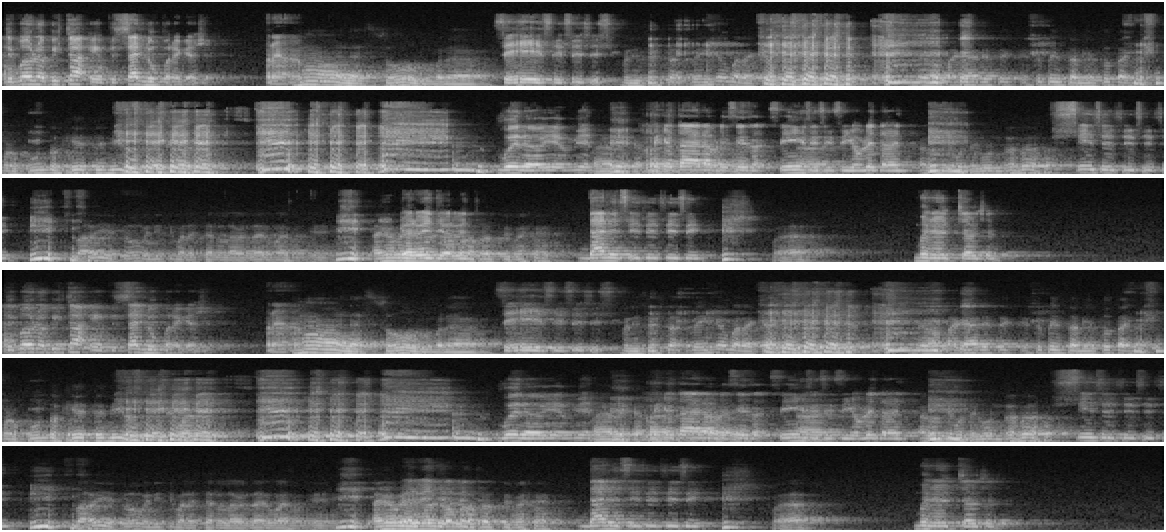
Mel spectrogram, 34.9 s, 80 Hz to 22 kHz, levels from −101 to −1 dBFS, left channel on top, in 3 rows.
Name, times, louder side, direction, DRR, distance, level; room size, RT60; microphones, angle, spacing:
voice 1, 0.0-2.1 2.6-3.0 5.0-6.1 6.5-7.1 7.6-9.7 11.3-11.6 12.8-13.8 14.2-21.3 22.4-24.2 26.6-26.9 27.2-27.9 29.0-30.7 32.4-33.2, left 3 dB, 85° left, 11 dB, 1.4 m, -27 dB
voice 2, 2.9-4.9 6.2-8.1 8.3-8.6 9.1-11.4 11.6-13.8 16.1-16.5 17.5-19.1 19.6-19.9 20.8-22.1 24.0-26.6 26.9-28.7 30.9-31.4, right 1 dB, 20° right, 2 dB, 1.2 m, -31 dB
25.0 x 11.5 x 9.4 m, 1.5 s
head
